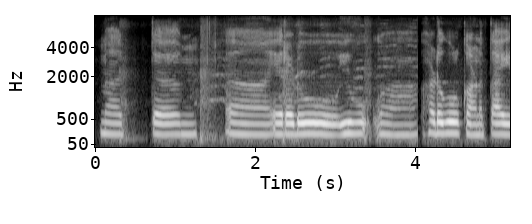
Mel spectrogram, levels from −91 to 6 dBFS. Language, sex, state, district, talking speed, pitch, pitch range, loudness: Kannada, female, Karnataka, Belgaum, 90 wpm, 205 Hz, 200-215 Hz, -14 LUFS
